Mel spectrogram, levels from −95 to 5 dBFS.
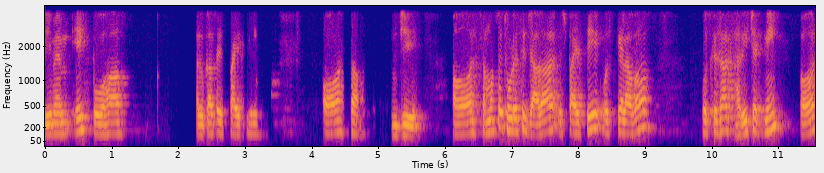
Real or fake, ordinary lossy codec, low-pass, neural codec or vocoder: real; none; 3.6 kHz; none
